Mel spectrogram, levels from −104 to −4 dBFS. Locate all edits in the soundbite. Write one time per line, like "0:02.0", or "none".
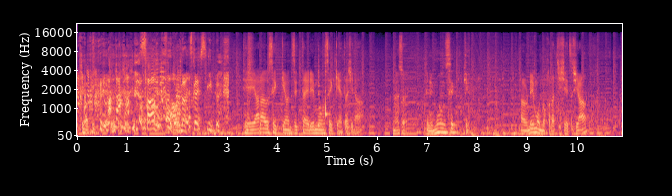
0:03.0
